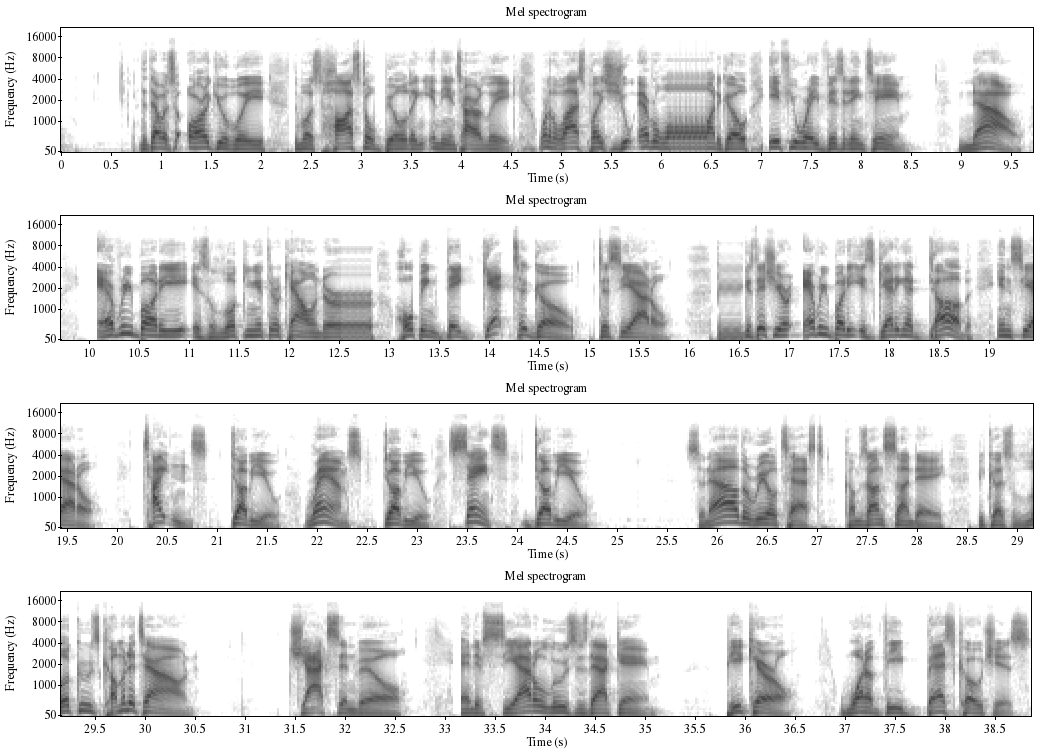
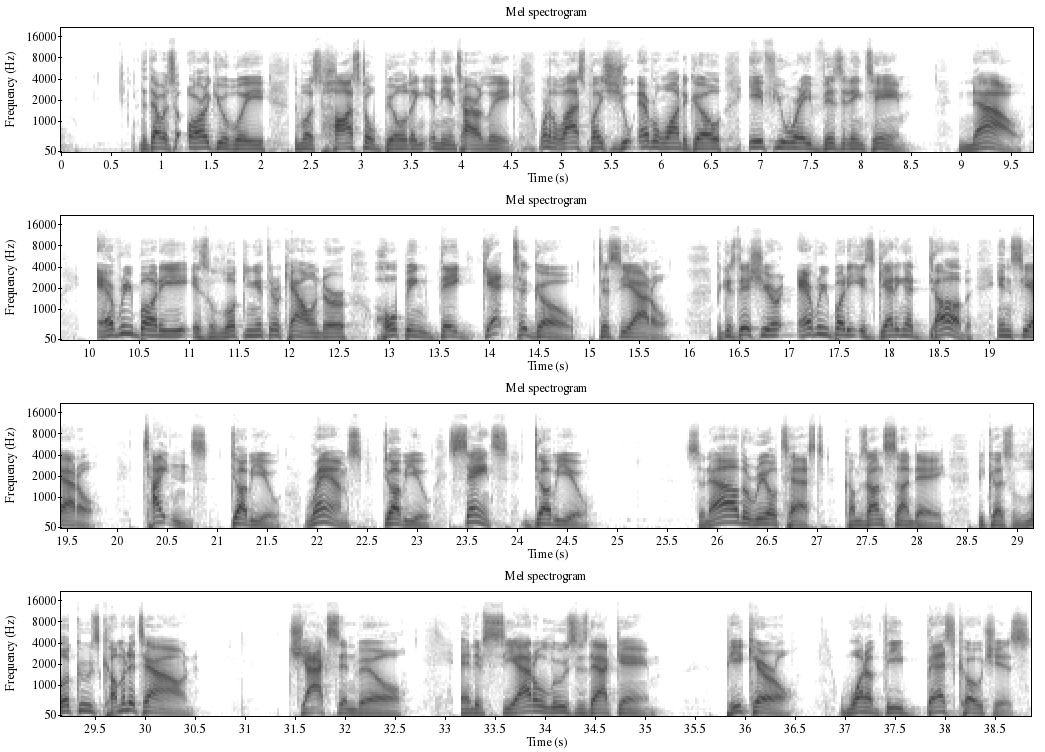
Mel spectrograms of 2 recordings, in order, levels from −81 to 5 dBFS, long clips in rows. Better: second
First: audio freezing; at 6 s, at 13 s and at 16 s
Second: none

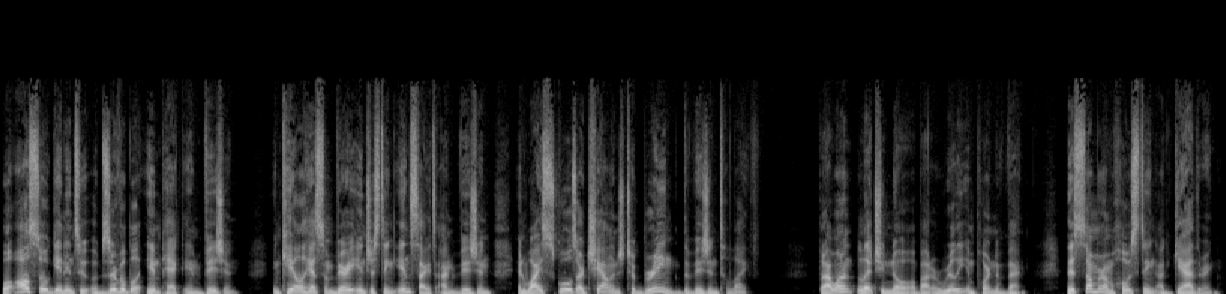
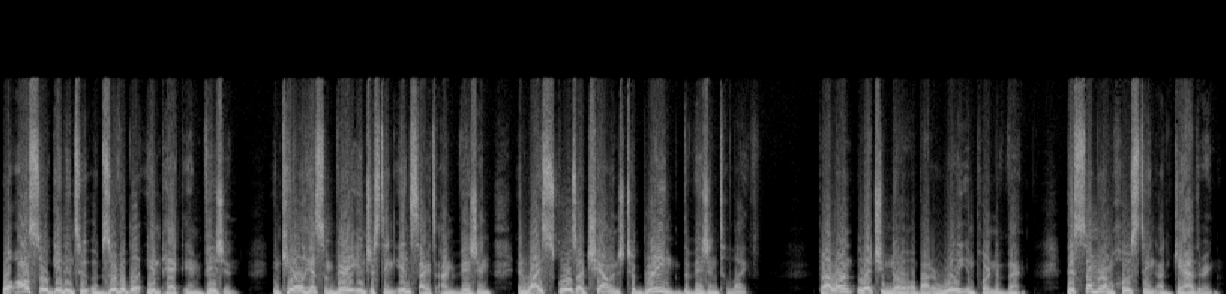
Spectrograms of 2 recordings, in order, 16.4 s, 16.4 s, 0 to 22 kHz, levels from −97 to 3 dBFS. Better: first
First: none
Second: distortion; heavy; 16% of the sound clipped

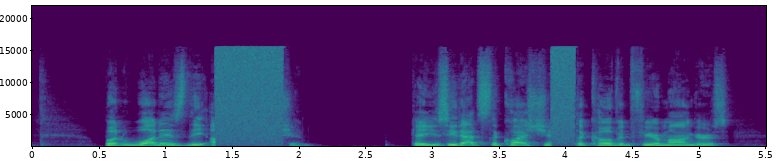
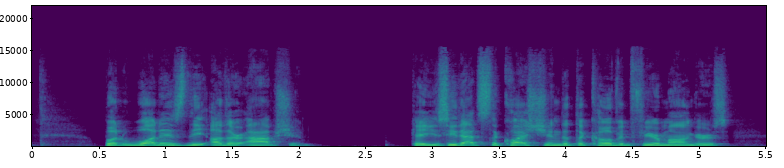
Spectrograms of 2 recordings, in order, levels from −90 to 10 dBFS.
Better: second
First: audio cutting out; filled with static; at 1.5 s for 0.5 s and at 4 s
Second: none

